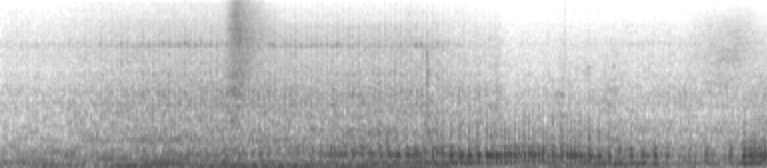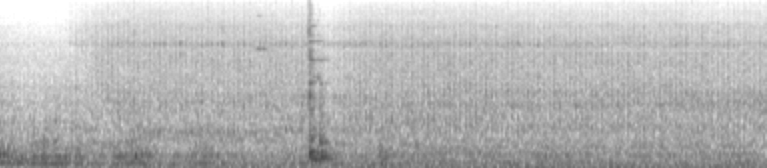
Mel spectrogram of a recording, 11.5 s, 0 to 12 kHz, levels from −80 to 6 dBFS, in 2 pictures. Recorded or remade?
recorded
